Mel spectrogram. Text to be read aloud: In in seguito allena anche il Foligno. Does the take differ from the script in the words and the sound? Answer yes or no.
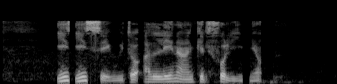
yes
